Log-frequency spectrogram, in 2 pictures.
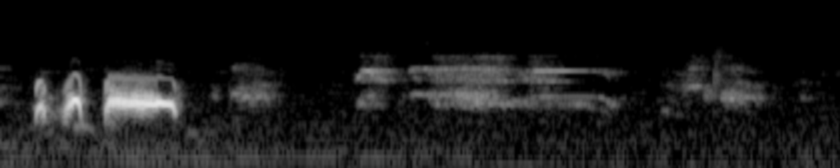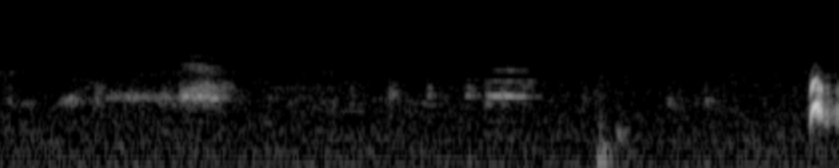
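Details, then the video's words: Spotted dove thúc gù coo for training newly caught doves: one phrase of two quick notes and a long low rolling note at the start, then scattered faint softer notes, and a new phrase beginning at the very end. "tiếng chim cu gáy thúc gù dùng luyện tập cu bổi mới gáy theo mỗi ngày"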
